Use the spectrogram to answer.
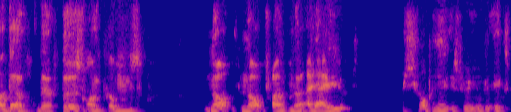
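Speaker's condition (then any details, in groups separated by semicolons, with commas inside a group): Cerebral palsy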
